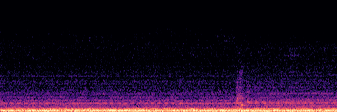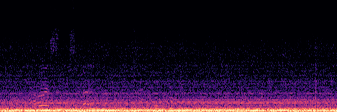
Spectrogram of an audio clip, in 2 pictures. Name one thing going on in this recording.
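Aircraft wheels rumble over the taxiway.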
